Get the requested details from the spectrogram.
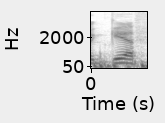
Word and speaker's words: GIF: Turn myself into a GIF. And yeah, I say GIF with a G.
